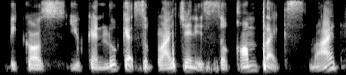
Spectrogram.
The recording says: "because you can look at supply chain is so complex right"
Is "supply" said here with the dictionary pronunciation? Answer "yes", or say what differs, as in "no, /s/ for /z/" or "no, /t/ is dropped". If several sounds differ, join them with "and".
yes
